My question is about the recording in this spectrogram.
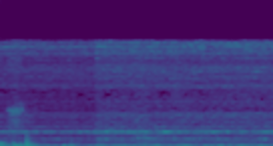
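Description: A glass lid set down on a pot with a faint clink at the start, then a steady low hiss of salted water boiling under the lid on the hob.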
